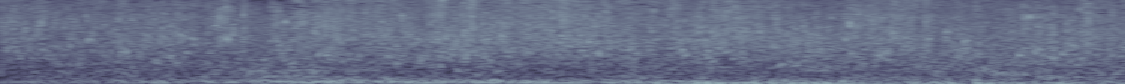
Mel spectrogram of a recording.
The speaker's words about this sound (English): That water's rising fast.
